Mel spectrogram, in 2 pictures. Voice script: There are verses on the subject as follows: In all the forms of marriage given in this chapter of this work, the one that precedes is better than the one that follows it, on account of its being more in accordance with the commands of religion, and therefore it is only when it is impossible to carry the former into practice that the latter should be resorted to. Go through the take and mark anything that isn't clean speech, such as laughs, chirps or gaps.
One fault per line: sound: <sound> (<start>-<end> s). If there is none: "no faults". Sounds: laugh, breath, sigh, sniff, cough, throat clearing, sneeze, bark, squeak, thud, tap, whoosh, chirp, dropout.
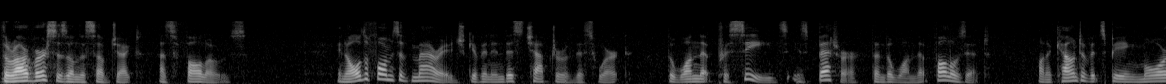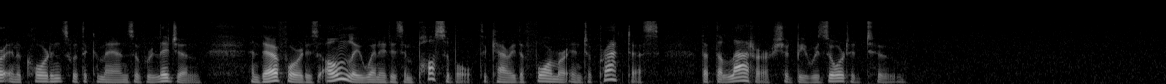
no faults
